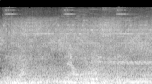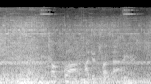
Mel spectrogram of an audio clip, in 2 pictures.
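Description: Futuristic weapons fire and energy blasts crackle in a battle.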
